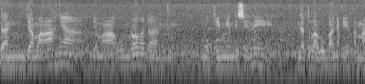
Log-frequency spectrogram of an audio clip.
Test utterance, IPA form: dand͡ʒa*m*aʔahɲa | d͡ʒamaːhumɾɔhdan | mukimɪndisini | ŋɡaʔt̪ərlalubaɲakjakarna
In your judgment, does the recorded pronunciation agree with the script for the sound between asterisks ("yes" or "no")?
yes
